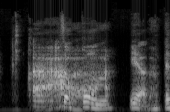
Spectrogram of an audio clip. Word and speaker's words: Qom: So it's Qom. It's not too far off, because the qaf is a qa. So Qom.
